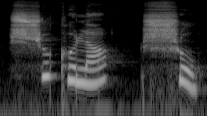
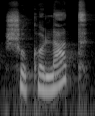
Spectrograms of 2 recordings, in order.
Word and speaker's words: chocolat chaud: Vous verrez qu'ici on ne prononce pas le T et on ne prononce pas le définau. Donc on ne dit pas chocolate et chaude, on dit chocolat et chaud.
